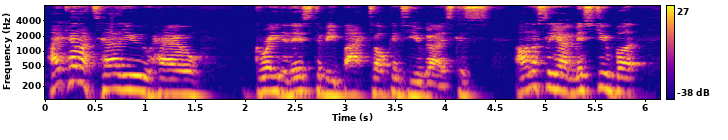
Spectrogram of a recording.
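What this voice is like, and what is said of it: Irish accent. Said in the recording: “Irish man ... you come for the accent”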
